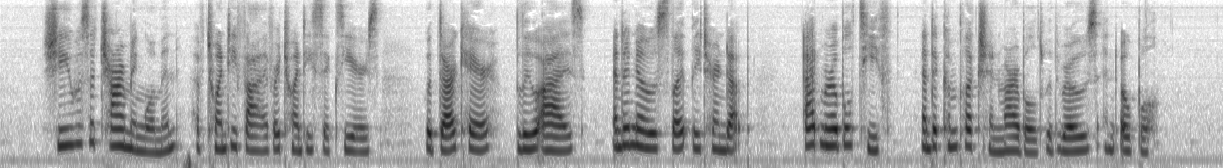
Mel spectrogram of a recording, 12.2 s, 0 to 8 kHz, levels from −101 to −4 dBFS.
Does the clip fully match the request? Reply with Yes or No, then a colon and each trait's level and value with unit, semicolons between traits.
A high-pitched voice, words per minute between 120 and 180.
Yes: high, 235 Hz; average, 160 wpm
